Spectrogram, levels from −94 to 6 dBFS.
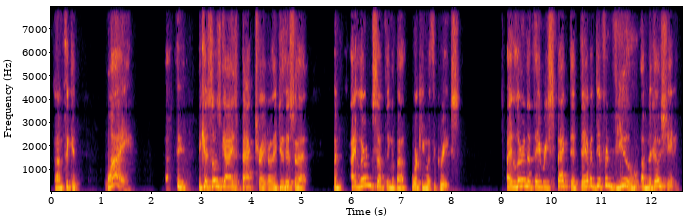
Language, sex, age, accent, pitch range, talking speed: English, male, 50-69, American, 190-230 Hz, 165 wpm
